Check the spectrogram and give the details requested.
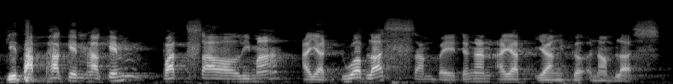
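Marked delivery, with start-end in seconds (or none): none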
